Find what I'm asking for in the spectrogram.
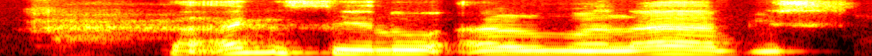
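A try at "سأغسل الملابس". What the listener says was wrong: Mumtaz ya.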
